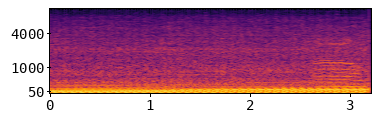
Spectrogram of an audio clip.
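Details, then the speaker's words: Toyota crawler just after an engine swap, new engine's first start with timing possibly still to be set and no radiator fitted: low, lumpy exhaust pulse with stumbles at fast idle, no smoke; owner suspects residual water in the fuel. "It's running. It's going on its own. Yeah. That is the wind right there. Sounds like there's maybe a little bit of water in the fuel, maybe."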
